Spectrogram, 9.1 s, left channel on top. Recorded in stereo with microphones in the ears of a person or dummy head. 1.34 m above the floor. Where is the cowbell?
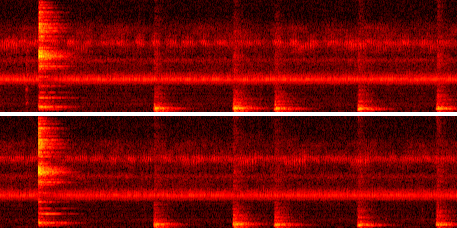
55° right (ahead or behind), 0.9 m.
